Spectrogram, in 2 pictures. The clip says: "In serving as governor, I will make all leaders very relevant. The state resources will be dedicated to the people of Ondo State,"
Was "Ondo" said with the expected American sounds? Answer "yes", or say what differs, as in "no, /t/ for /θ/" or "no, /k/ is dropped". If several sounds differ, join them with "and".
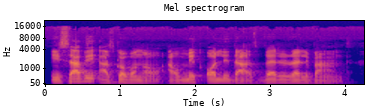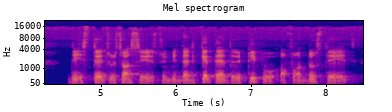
no, /n/ is dropped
